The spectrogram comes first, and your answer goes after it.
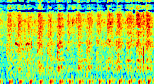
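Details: A low, idling engine thumps in a steady beat about two or three times a second, with no insect or other animal sounds.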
